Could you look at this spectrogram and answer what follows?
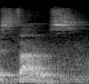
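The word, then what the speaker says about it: σάρξ: En griego la palabra carne se escribe sars.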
